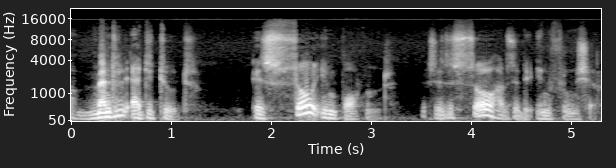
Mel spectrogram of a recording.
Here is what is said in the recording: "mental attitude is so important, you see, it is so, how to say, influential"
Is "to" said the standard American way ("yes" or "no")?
no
